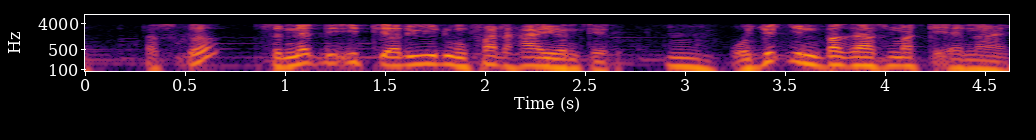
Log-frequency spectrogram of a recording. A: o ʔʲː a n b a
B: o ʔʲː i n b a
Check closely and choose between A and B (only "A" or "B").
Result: B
